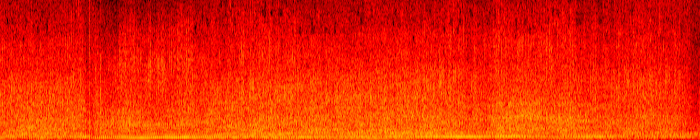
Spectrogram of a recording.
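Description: A Bentley GT race car engine in Assetto Corsa Competizione drones loud and steady, its revs sweeping and holding with a strong, continuous growl and no talk over it.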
